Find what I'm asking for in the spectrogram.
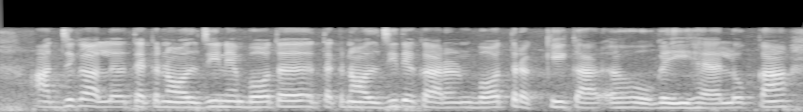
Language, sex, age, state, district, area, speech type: Punjabi, female, 30-45, Punjab, Muktsar, urban, spontaneous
